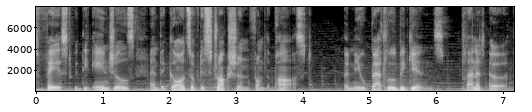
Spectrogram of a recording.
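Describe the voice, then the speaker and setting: A man's very deep, low voice, fairly slow, with very wide pitch swings and music in the background. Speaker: story narrator. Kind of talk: storytelling narration, voicing characters' lines.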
